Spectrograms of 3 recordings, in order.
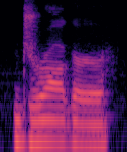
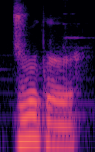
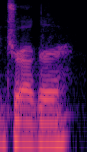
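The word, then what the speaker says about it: Draugr: The actual name is Droger. Dugger. Okay. Droger. Like the Skyrim enemies.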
